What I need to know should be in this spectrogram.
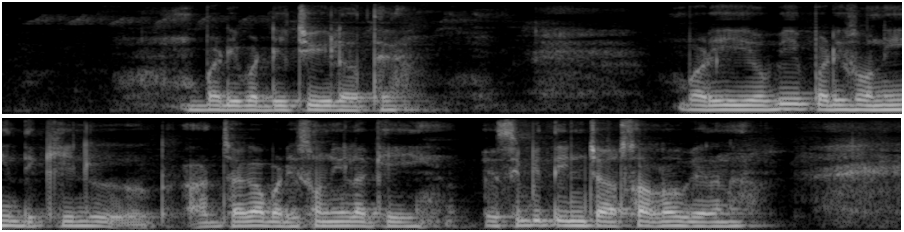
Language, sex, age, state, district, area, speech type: Dogri, male, 30-45, Jammu and Kashmir, Samba, rural, spontaneous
